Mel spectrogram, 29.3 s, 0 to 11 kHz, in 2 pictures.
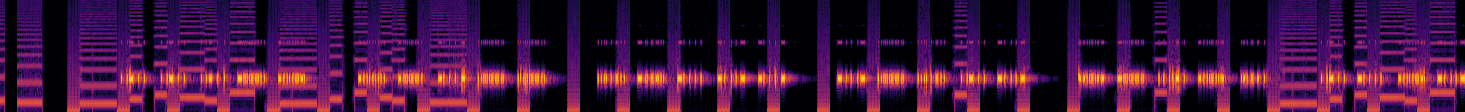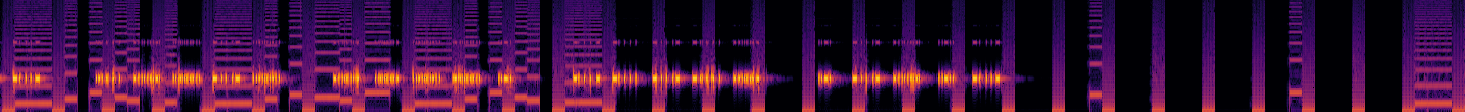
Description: Hellschreiber (Feld-Hell, 122.5 baud), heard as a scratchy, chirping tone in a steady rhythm, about 1000 Hz. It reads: TTYEG C6U3S XRLWU M3XTW 0BJQ7 TLGWW 7GSMZ Q9Z51 ULMF0 1MGIW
